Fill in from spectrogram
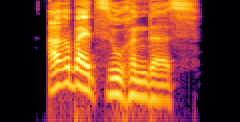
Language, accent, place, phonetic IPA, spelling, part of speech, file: German, Germany, Berlin, [ˈaʁbaɪ̯t͡sˌzuːxn̩dəs], arbeitssuchendes, adjective, De-arbeitssuchendes.ogg
- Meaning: strong/mixed nominative/accusative neuter singular of arbeitssuchend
